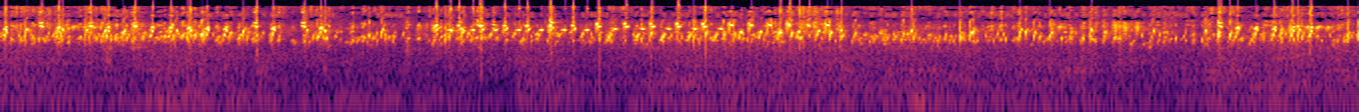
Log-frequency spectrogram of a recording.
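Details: Long, loud European goldfinch song meant to motivate other goldfinches: an unbroken, fast jangle of high chirps, trills and twitters, with one brief dip around the middle, over a soft hiss.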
